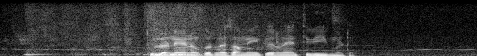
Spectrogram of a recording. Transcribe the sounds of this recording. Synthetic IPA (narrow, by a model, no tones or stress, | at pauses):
t̪ulənejənokəɾənəs̬amiːkəɾənəæt̪iʋiːməʈə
